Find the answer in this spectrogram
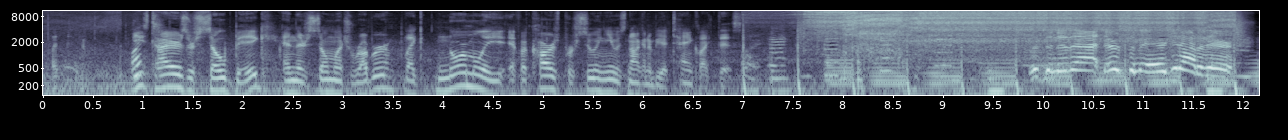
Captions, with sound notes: These tires are so big, and there's so much rubber. Normally if a car's pursuing you, it's not gonna be a tank like this. (upbeat music) (air releasing) - Listen to that, there's some air, get out of there.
